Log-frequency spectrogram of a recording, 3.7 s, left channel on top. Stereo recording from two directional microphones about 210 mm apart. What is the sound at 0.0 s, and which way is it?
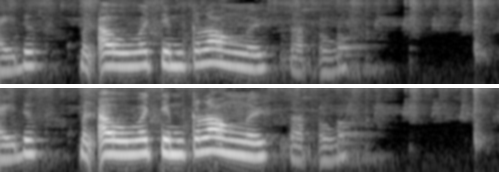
Speech, 20° right (ahead or behind).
